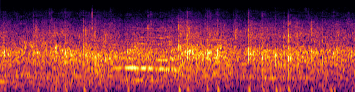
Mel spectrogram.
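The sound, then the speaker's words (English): A church audience claps their hands to the Lord in a dense, steady burst of applause, many overlapping claps forming a continuous loud patter for the full two seconds. “If you believe it, clap your hands to the Lord all over.”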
